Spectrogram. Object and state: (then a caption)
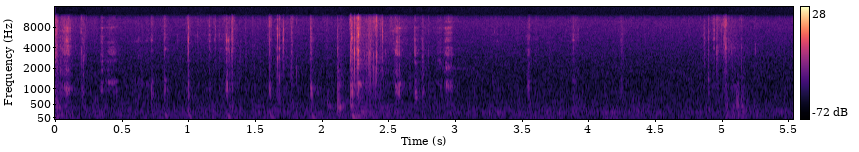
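Bar soap being shaved with a knife. A metal utility knife shaves curls from the edge of a palm-sized, solid, round white bar of soap with a ribbed pattern. Quiet, crisp, bright scraping ticks come in an irregular series, with a denser burst of cuts near the middle and a faint hiss between them.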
